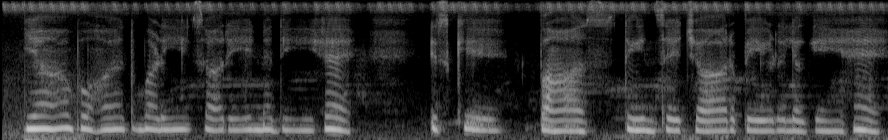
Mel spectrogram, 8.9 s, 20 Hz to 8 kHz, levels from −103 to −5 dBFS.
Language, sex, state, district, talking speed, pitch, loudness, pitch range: Hindi, female, Bihar, Madhepura, 95 wpm, 240 Hz, -41 LUFS, 225-250 Hz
